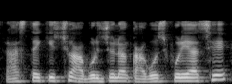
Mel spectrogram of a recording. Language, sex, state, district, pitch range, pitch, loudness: Bengali, male, West Bengal, Alipurduar, 145-165 Hz, 160 Hz, -16 LUFS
